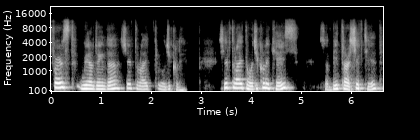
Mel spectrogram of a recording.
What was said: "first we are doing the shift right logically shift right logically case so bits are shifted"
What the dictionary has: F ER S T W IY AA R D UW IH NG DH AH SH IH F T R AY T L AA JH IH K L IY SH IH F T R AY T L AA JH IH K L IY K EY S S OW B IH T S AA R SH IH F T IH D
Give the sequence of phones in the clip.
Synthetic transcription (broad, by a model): F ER S T W IY AA R D UW IH NG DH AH SH IH F T R AY T L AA JH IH K L IY SH IH F T R AY T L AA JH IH K L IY K EY S S OW B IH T AA R SH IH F T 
